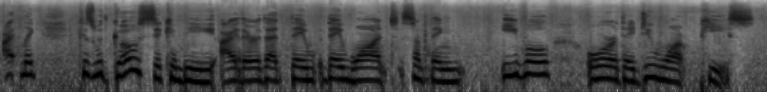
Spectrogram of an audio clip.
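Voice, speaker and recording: An actress playing an eager, earnest ghost investigator in an audio drama, talking in a hesitant yet insistent way. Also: female voice, on the low side, measured pace, darkish tone, a little hiss or hum, lightly acted. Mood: earnest, concerned. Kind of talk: audio drama acting, naturalistic interview dialogue.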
